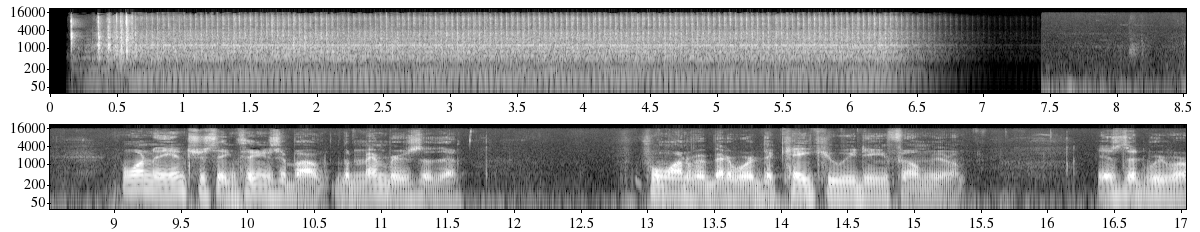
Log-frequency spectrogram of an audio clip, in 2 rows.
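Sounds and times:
film projector whirring: 0:00.2 - 0:07.0.

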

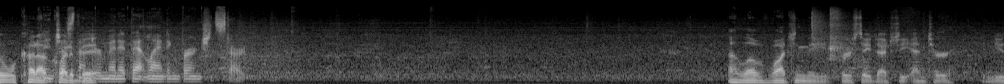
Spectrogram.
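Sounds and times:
static hiss: 0:00.0 - 0:10.0.

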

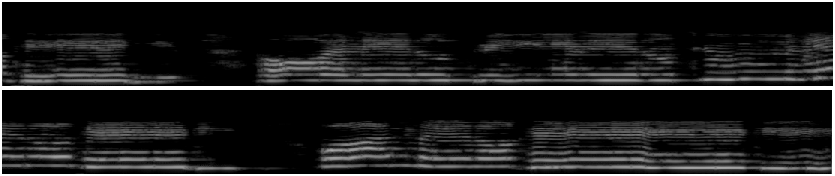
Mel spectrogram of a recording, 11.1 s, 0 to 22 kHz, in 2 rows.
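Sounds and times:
person singing unaccompanied: 0:00.0 - 0:07.1.

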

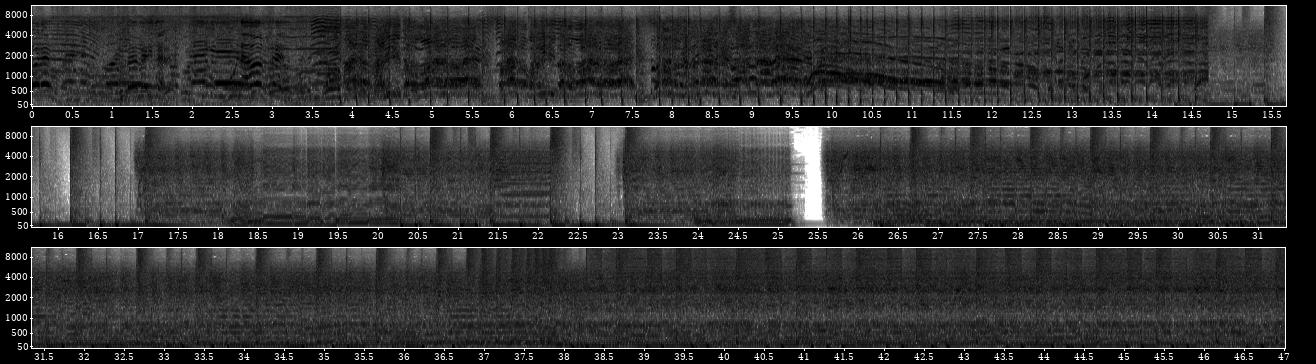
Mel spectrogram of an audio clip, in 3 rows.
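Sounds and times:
men shouting a team chant: 0:00.0 - 0:09.8
rock music with guitar: 0:14.4 - 0:15.8, 0:16.6 - 0:47.0.

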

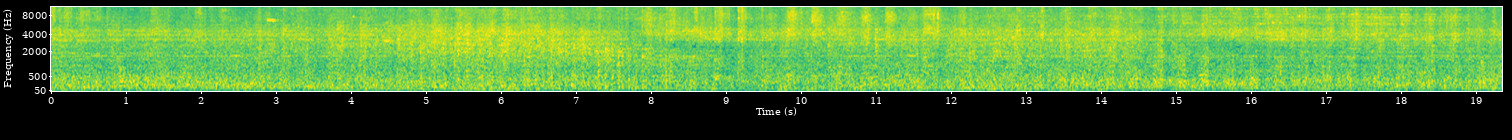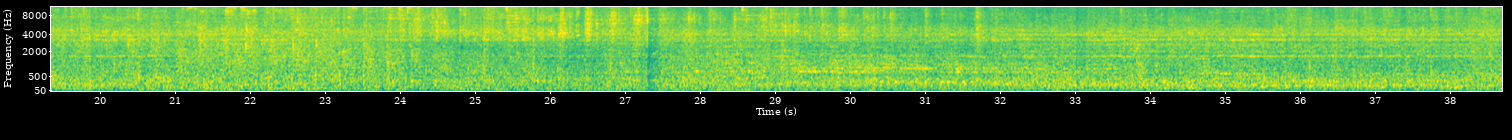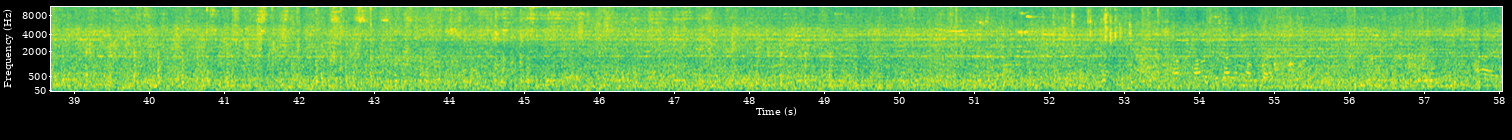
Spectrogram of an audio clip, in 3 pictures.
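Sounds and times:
train wheels rumbling on rail: 0:00.0 - 0:58.0
wheels clacking over rail joints: 0:00.0 - 0:58.0.

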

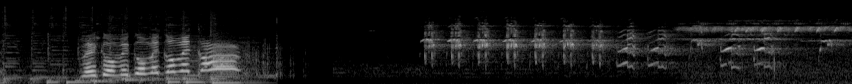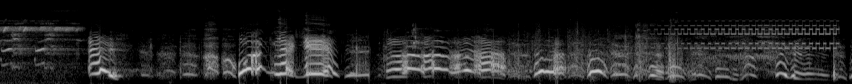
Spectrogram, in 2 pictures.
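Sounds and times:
birds chirping and whistling: 0:04.2 - 0:09.4
high-pitched bird trill: 0:04.2 - 0:09.4.

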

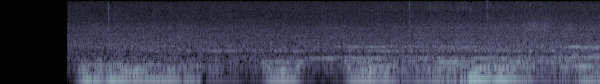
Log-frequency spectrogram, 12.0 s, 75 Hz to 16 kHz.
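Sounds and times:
hissing wash: 0:01.4 - 0:12.0
sustained synth chords: 0:01.4 - 0:12.0.

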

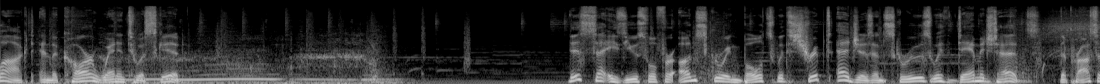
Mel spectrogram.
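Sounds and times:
background music: 0:00.0 - 0:11.0
tyres squealing: 0:00.4 - 0:04.1
car engine at high revs: 0:00.5 - 0:04.0.

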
